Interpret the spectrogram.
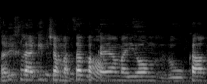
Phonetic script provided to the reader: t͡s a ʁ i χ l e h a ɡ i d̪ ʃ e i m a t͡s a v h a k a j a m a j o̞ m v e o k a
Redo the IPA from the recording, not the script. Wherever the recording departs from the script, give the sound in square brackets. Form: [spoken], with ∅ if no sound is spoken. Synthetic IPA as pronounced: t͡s a ʁ i χ l e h a ɡ i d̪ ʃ e [a] m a t͡s a v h a k a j a m a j o̞ m v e [u] k a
